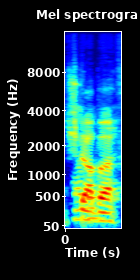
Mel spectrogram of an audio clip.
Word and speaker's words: Chuba: Chuba. Thanks, it rhymes with Hubba Bubba.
